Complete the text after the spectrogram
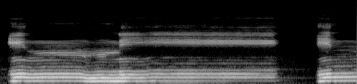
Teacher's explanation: انی آمنتو پڑھنا بالکل غلط ہوگا کیونکہ یا کے اوپر دو الفی مدہ اور جزم آ چکا ہے، تو اس لیے نون کی آواز کو لمبا بھی کرنا ہے اور الف کو نون کے ساتھ ملانا بھی ہے، جیسا کہ انی، ان، یہ غنہ ہو گیا اور نون کے ساتھ مل بھی گیا، اور نی، یہ آواز لمبی ہو گئی مدے کی وجہ سے۔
